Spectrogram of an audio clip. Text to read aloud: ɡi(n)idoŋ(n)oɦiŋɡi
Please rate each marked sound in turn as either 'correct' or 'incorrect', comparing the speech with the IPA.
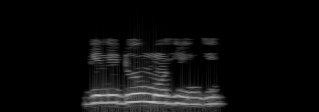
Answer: correct, incorrect: m

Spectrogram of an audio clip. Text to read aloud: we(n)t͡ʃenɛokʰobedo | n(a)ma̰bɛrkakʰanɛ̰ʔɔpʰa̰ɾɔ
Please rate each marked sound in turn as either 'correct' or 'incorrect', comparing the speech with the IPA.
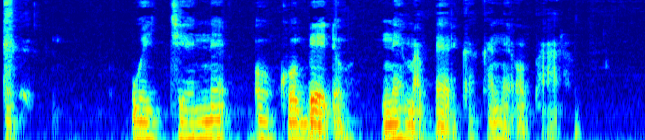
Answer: incorrect: none, incorrect: ɛ

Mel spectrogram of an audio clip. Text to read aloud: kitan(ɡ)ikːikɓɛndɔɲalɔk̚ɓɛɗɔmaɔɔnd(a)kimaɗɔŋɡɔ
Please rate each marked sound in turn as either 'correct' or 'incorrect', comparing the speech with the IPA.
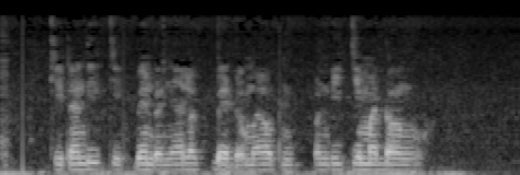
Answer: incorrect: d, incorrect: i

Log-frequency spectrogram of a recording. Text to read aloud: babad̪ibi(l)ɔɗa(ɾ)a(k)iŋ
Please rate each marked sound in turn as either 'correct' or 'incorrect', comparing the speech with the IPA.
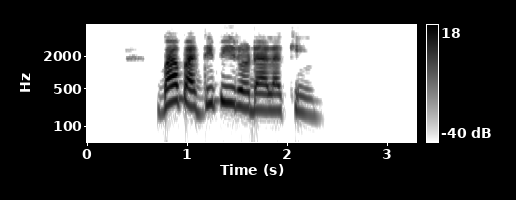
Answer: incorrect: ɾ, incorrect: l, correct

